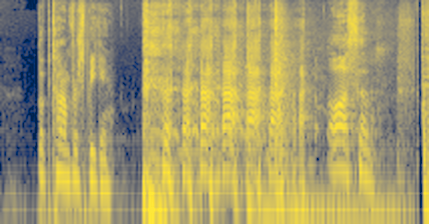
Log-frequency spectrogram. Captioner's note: laughing; upbeat music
